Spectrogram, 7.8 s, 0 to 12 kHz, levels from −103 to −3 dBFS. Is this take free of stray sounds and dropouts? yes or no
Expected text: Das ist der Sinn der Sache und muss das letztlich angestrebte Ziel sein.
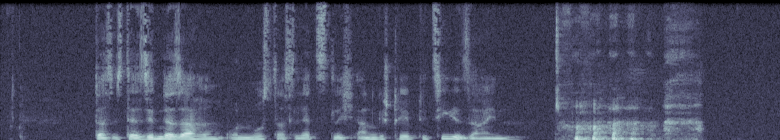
no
